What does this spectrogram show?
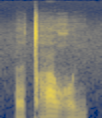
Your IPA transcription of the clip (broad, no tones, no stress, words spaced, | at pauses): ɛɡ͡ǀa ʁʷi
